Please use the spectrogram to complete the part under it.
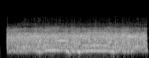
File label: eng chat, speech eng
